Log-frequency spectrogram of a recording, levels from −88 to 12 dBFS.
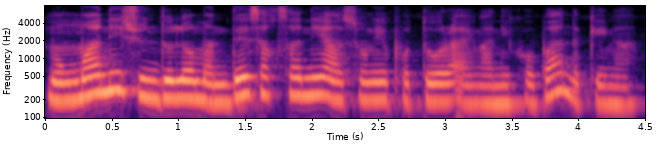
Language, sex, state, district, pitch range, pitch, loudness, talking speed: Garo, female, Meghalaya, South Garo Hills, 185-235 Hz, 200 Hz, -15 LUFS, 105 wpm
